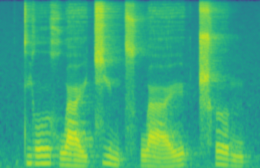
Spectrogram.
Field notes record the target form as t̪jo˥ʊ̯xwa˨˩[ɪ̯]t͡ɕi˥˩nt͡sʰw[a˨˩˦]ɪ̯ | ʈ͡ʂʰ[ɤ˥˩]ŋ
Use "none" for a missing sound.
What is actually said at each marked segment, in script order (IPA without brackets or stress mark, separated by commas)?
ɪ̯, a˨˩˦, ɤ˥˩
